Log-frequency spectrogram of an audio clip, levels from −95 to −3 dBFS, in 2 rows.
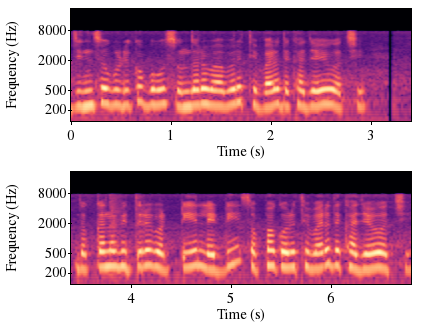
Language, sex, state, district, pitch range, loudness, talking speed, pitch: Odia, female, Odisha, Malkangiri, 245-280 Hz, -15 LUFS, 140 wpm, 260 Hz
